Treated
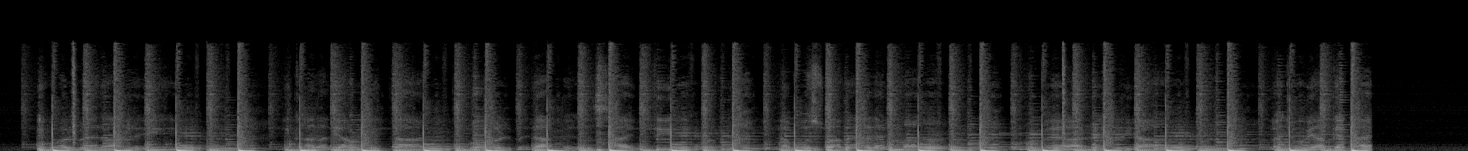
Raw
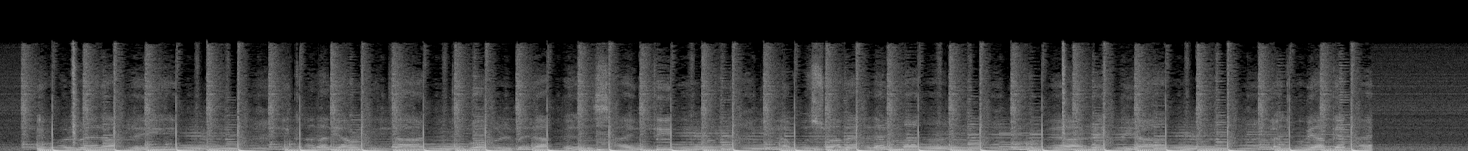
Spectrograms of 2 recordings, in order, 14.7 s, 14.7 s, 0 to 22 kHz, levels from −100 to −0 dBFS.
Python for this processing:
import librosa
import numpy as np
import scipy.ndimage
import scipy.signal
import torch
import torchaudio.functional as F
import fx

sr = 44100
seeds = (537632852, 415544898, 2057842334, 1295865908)

y = fx.upward_expand(x, sr, threshold_db=-37.0, expansion=2.5)
y = y * librosa.db_to_amplitude(-4.5)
